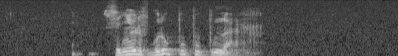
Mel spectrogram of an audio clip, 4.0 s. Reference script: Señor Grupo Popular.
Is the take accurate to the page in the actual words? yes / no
yes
